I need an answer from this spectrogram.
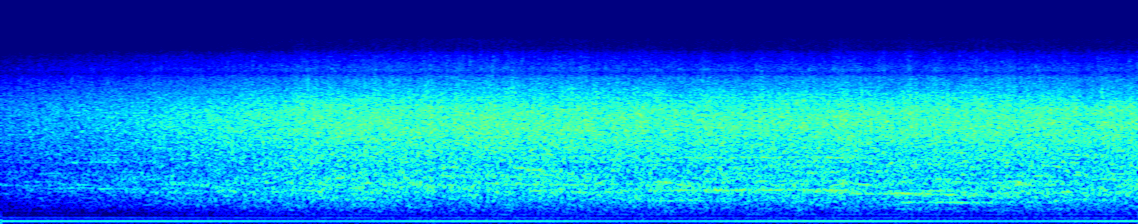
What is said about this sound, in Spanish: Démosle un aplauso al Señor con alabanzas.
